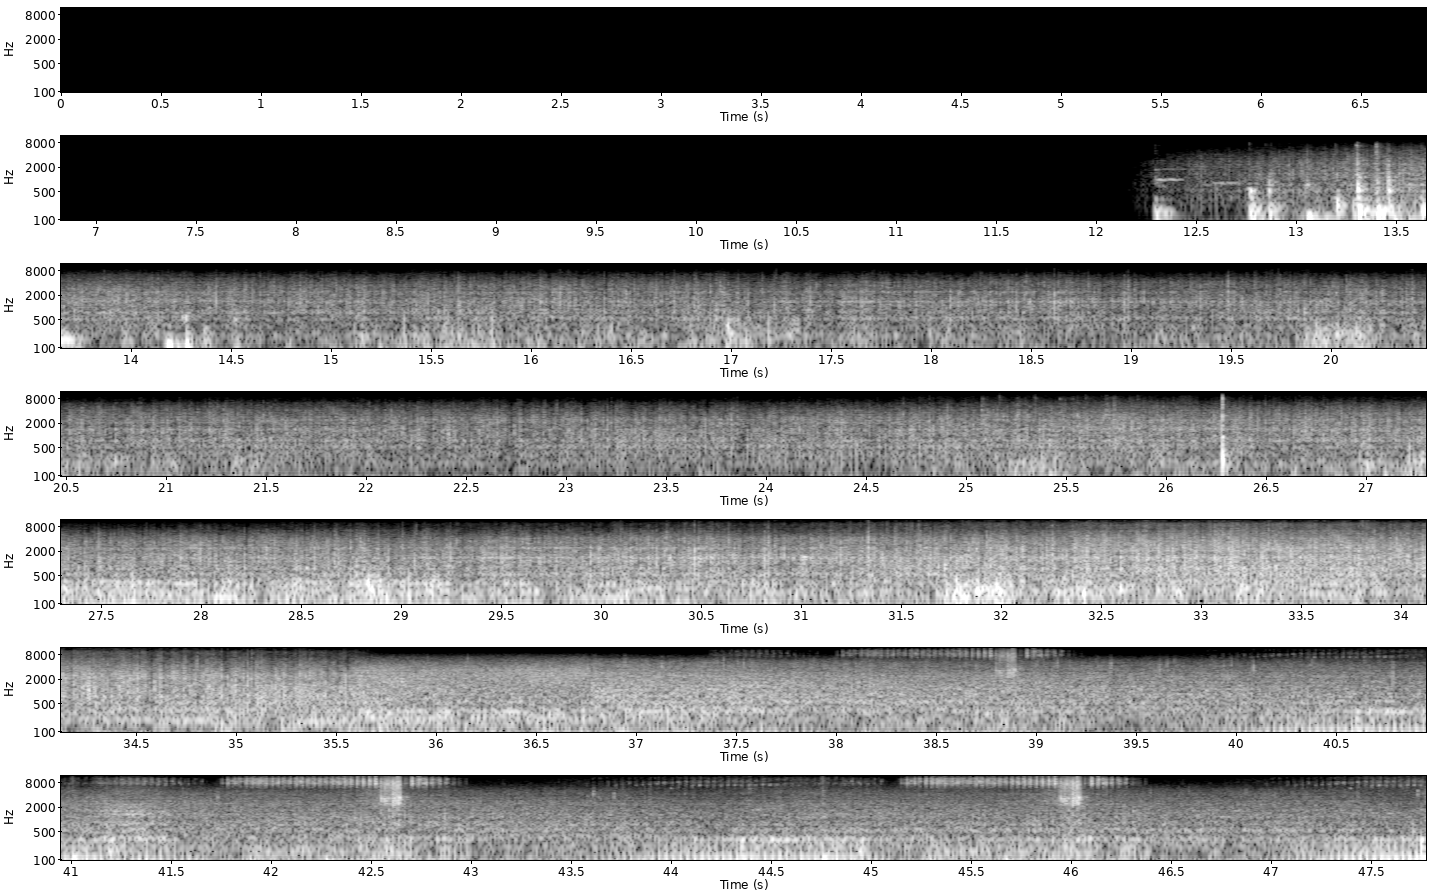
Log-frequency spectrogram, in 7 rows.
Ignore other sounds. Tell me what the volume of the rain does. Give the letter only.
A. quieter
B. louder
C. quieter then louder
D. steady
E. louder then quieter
E.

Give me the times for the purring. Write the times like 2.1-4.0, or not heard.
27.1-47.7.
